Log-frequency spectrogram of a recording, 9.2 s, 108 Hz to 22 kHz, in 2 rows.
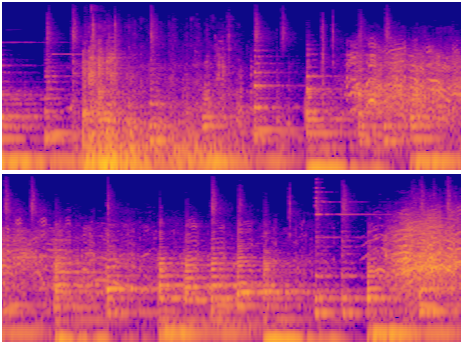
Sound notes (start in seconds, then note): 3.1 people laughing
